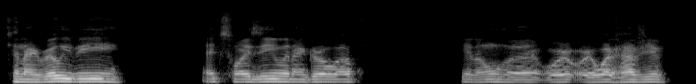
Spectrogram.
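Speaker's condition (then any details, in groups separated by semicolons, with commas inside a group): Cerebral palsy; power wheelchair since childhood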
